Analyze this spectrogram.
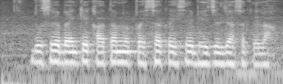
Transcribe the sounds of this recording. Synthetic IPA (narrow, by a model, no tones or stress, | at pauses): d̪uːsɾebɛ̃ːŋkːekʰaːt̪ãmẽpɐɪsakɐisebʱeːd͡ʒəld͡ʒaːsɐkeːlaː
